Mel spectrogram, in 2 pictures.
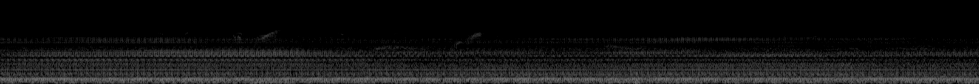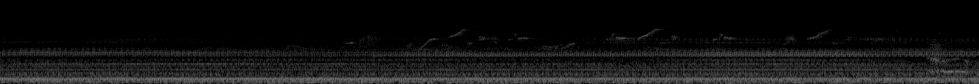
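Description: Small birds chirping in short rising calls, a few early on and more often in the second half, over a steady hum of several held tones.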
